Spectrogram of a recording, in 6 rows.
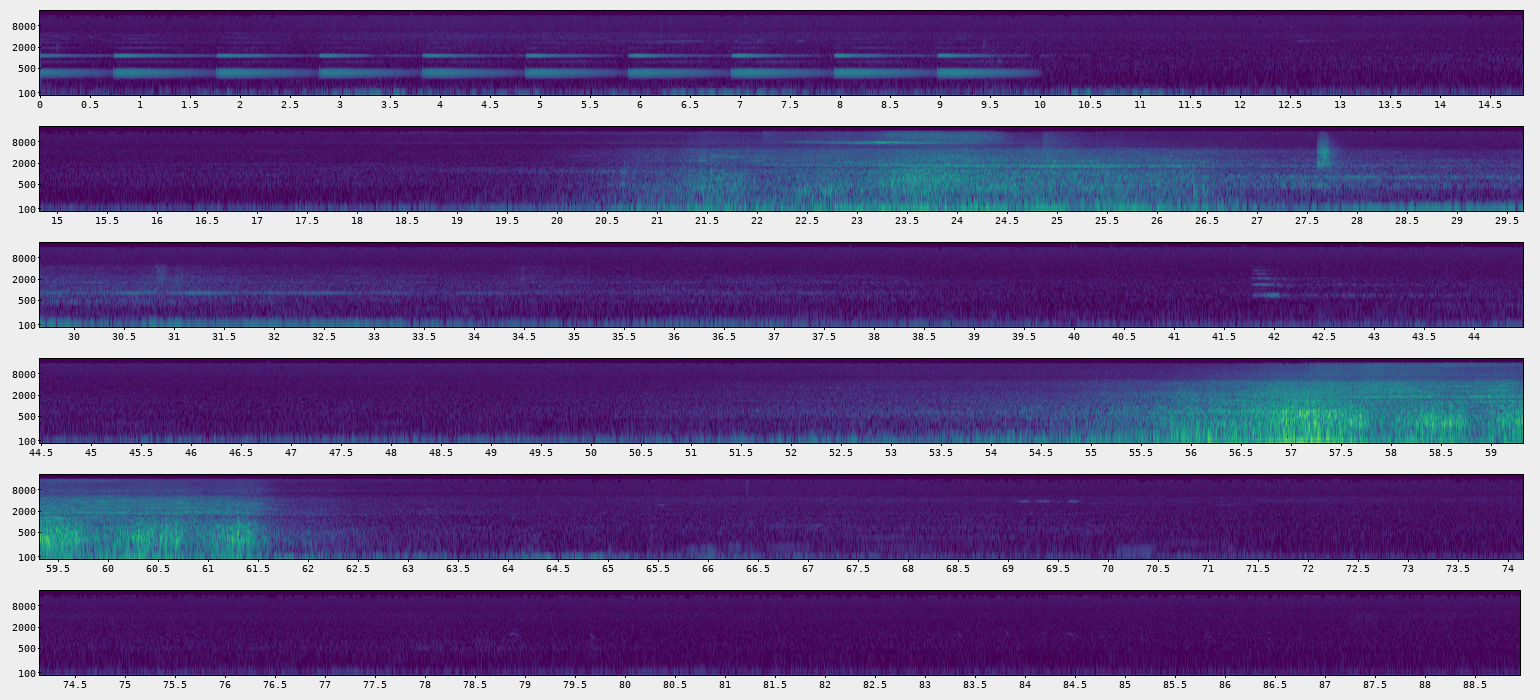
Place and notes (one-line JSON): {"title": "enscherange, railroad crossing with gates", "date": "2011-09-13 13:24:00", "description": "At a railroad crossing with gates. The sound of an alarm signal and the closing of the gates then one train passing by - the sound of train hooting in the valley and then another train passing by in the opposite direction.\nEnscherange, Bahnübergang mit Bahnschranken\nEin einem Bahnübergang mit Bahnschranken. Das Geräusch eines Warnsignals und das Schließen der Schranken, dann fährt ein Zug vorbei - das Geräusch des Zugs, der im Tal tutet, dann fährt ein anderer Zug in die entgegengesetzte Richtung vorbei.\nEnscherange, passa à niveau avec barrières\nSur un passage à niveau avec barrières. Le son d’un signal d’alerte et la fermeture des barrières quand un train passe – le bruit du train klaxonnant dans la vallée et ensuite, celui d’un autre train passant dans la direction opposée.", "latitude": "50.00", "longitude": "5.99", "altitude": "320", "timezone": "Europe/Luxembourg"}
